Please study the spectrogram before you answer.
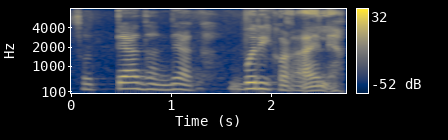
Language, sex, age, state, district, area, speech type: Goan Konkani, female, 45-60, Goa, Ponda, rural, spontaneous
